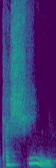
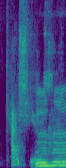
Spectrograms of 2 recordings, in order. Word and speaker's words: cashew: know and in english and we say cashew cashew yeah cashew cashew it sounds like cash to you cashews cashew you know yeah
